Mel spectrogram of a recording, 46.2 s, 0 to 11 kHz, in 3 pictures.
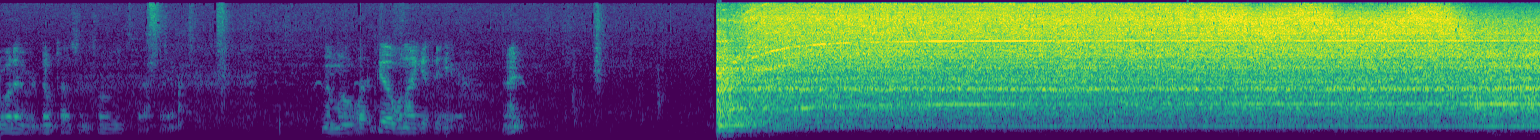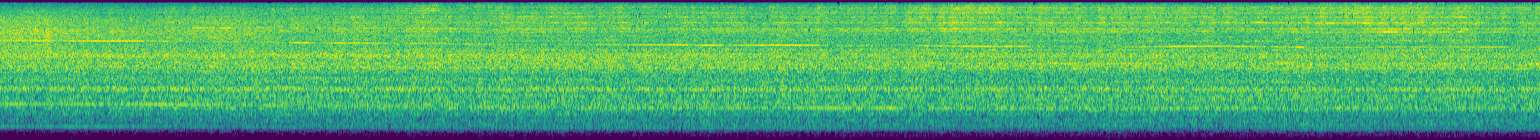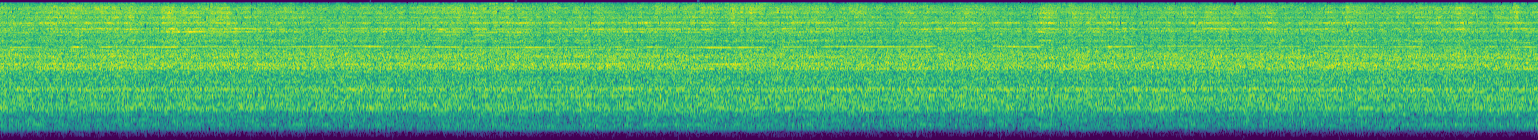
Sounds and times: Sawing: 7.2 - 46.1.

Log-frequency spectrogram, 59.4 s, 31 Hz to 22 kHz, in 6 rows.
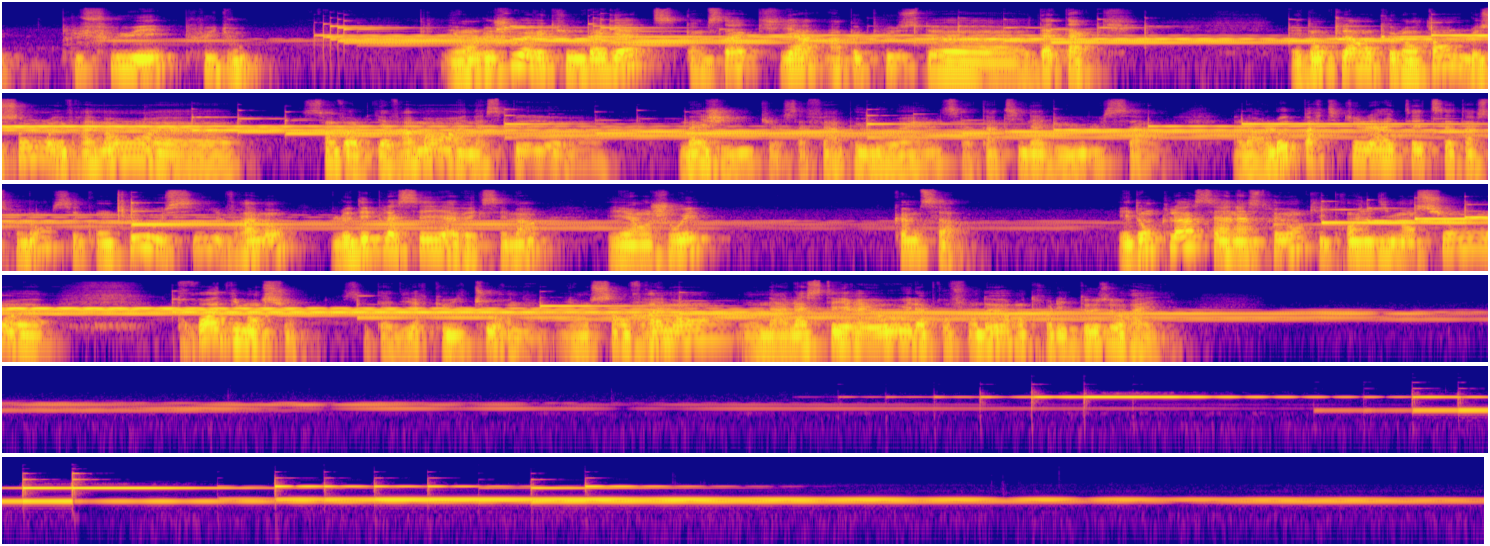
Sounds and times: Glockenspiel: 0.0 - 59.4
Marimba, xylophone: 0.0 - 59.4.

